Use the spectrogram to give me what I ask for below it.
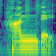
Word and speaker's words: Hyundai: Me gusta la pronunciación, ¿eh? A ver, vamos a ver otra vez. Hyundai. Ok, perfecto.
